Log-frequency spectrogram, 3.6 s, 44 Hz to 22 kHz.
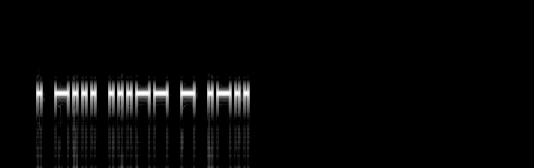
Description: Morse code, heard as a keyed tone, about 40 wpm, 700 Hz. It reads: EB3TL
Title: DXCC-100 Call Signs - 5 Characters - 40wpm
